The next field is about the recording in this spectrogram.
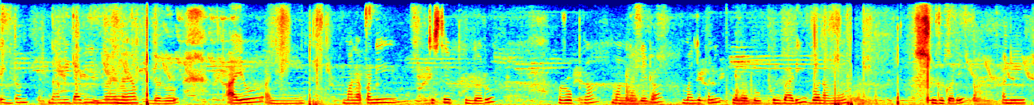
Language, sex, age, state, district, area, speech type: Nepali, female, 30-45, West Bengal, Darjeeling, rural, spontaneous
